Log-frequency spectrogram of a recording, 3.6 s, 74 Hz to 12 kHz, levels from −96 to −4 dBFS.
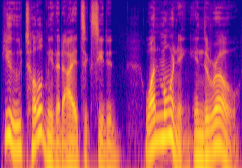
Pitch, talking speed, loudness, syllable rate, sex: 115 Hz, 200 wpm, -17 LUFS, 5.1 syllables/s, male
